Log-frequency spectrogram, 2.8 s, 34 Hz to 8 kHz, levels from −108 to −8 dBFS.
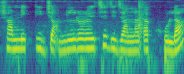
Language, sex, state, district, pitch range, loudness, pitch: Bengali, female, West Bengal, Dakshin Dinajpur, 200-225 Hz, -19 LUFS, 215 Hz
